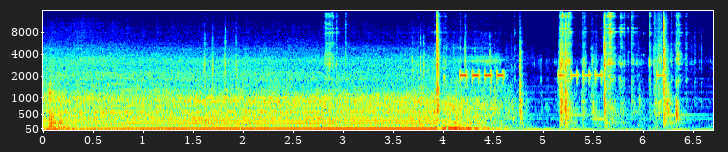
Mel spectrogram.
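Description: Honda S2000's four-cylinder engine idling steadily, heard from inside the cabin, then switched off about four seconds in. After it cuts out, keys jangle at the ignition and the car gives a few short electronic beeps.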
